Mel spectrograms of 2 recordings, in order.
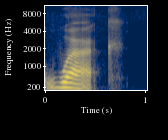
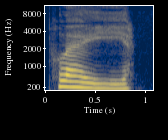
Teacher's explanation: So for example, work, there's no vibration in my throat. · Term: voiceless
